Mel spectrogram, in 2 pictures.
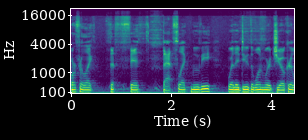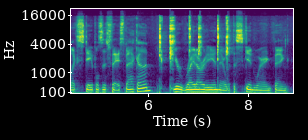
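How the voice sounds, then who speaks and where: A man co-hosting a casual movie commentary, making dry, offhand dark jokes. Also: on the low side, steady tone, normal speed, slight background noise. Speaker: commentary track co-host.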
